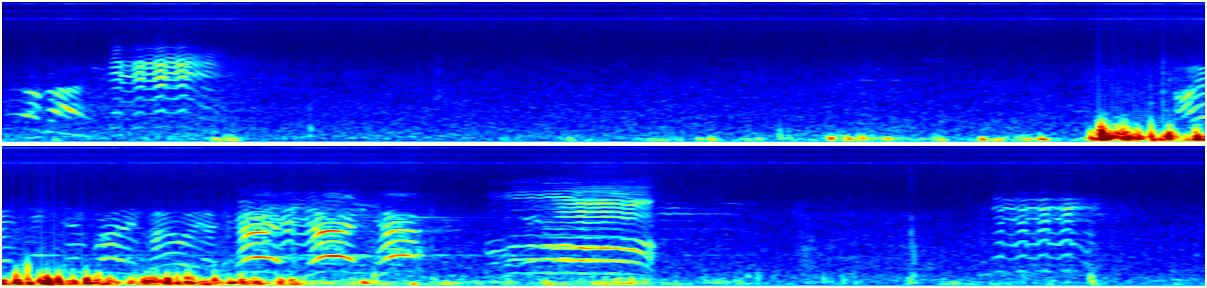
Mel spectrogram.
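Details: Goats on a farm in the Thar desert, Tharparkar, Sindh, Pakistan; several short wavering bleats around the sixth to ninth seconds and one near the end, with rumbling low handling or movement noise and human speech.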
